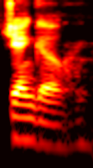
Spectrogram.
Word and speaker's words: Django: what's your name there's Django can you spell it d-j-a-n-g-o the D is silent I know because he's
